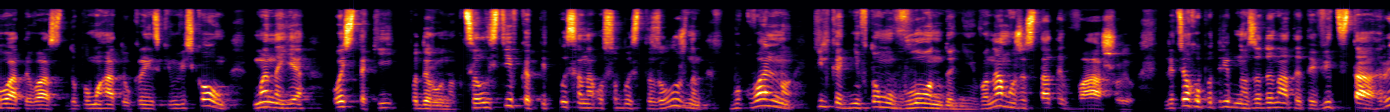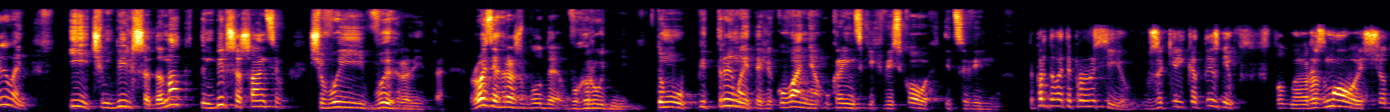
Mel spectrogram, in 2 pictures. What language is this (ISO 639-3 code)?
ukr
